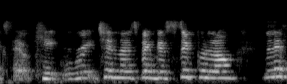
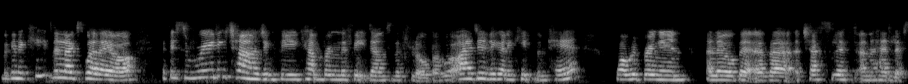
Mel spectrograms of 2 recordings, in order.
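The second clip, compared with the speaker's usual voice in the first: ordinary talk, nothing marked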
